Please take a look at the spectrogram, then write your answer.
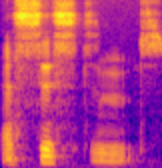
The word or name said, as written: assistant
